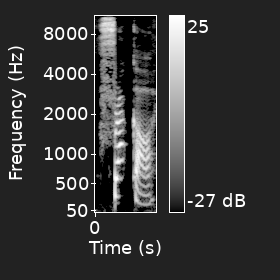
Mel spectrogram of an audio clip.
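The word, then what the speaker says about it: fracas: impressions under his breath फ्रेका इसे फ्रेका की तरह प्रोनाउंस किया जाता है फ्रेका शब्द का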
